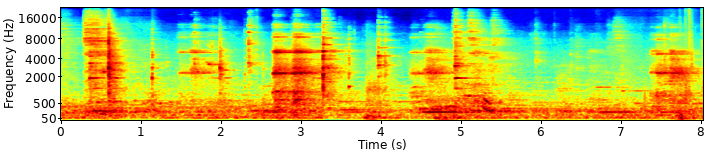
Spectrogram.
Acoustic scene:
restaurant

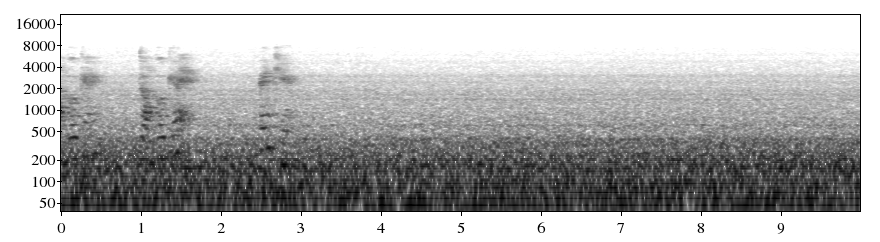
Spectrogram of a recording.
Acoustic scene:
subway train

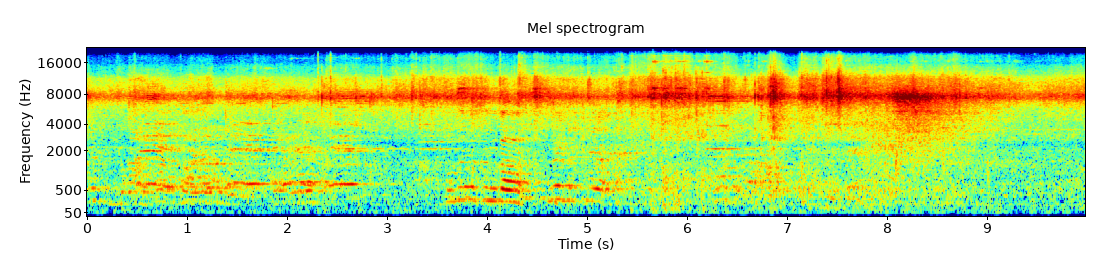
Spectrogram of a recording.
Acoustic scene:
subway station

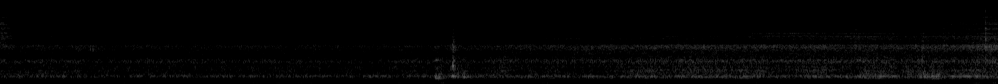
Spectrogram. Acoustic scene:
car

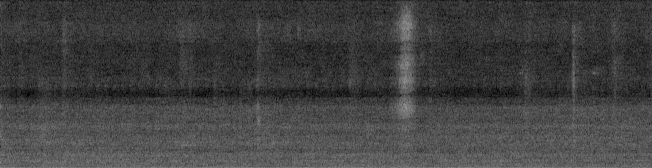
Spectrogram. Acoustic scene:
street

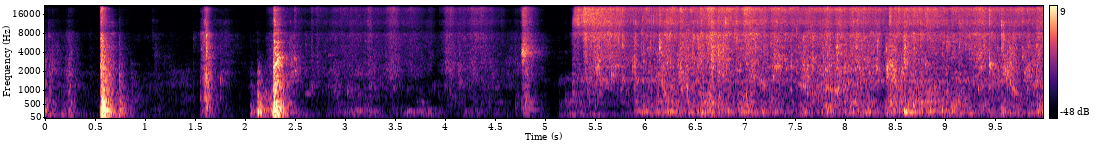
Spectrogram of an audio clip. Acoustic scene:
kitchen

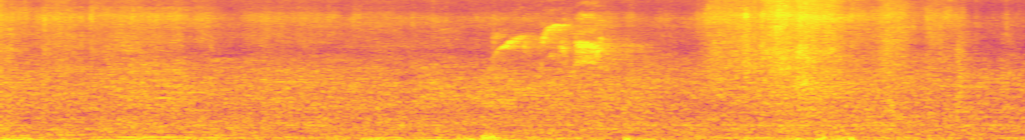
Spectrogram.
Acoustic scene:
park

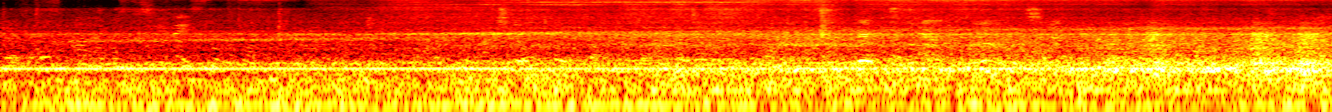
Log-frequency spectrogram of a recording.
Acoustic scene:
subway train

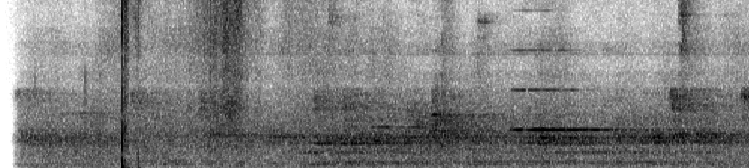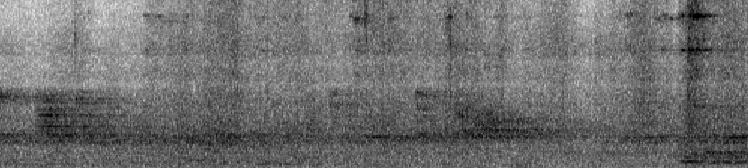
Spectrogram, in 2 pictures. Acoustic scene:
subway station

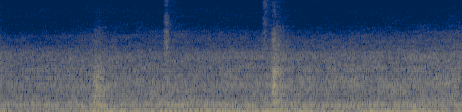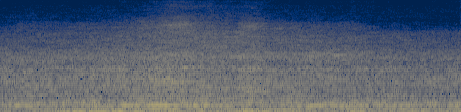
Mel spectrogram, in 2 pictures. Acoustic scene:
residential area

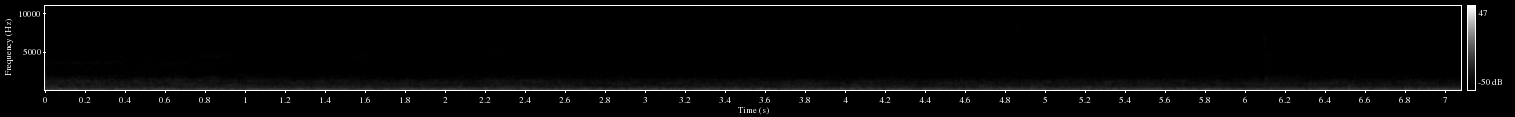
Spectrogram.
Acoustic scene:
residential area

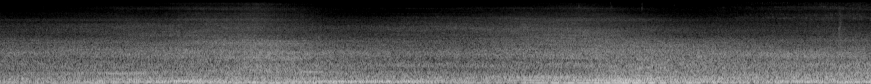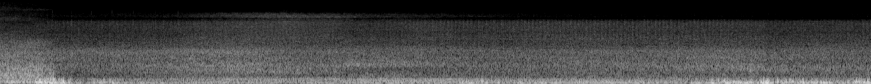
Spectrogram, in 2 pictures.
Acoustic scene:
street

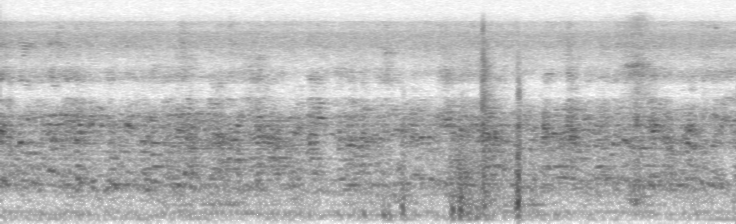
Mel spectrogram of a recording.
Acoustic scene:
restaurant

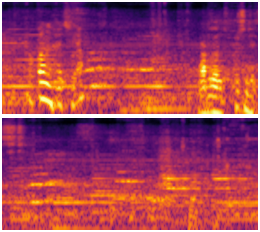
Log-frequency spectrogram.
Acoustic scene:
cafe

